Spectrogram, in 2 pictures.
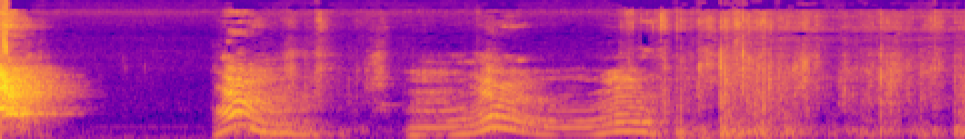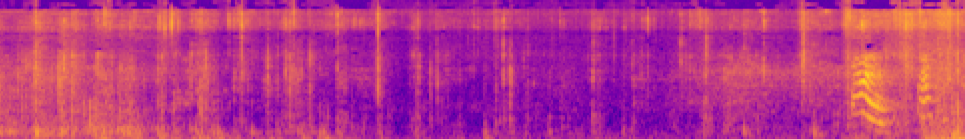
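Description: A miniature dachshund opens with a few sharp barks, then breaks into rising and falling howl-like yowls with clear harmonic wavers. Household rustling and soft voices fill the middle before a final bark near the end.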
